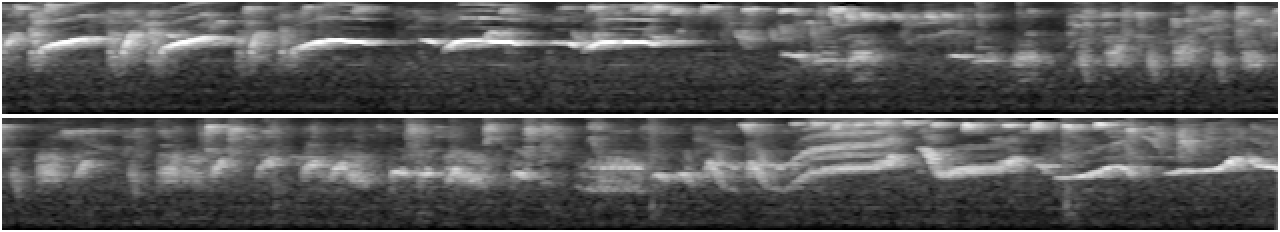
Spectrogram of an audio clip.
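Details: Chinese hwamei singing loud, clear, repeated rising whistles, then a varied stream of quick slurred notes and high sweeping phrases.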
